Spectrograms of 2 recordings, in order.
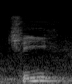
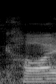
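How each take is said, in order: First: The word begins with a 'ch' sound. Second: The word does not begin with a 'ch' sound. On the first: The speaker calls it wrong. "not chi ... there isn't a ch sound in Greek" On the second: The speaker calls it right. "that's chi"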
